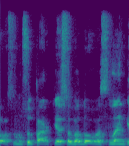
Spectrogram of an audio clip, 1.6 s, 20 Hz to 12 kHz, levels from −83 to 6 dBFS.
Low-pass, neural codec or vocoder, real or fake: 10.8 kHz; none; real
